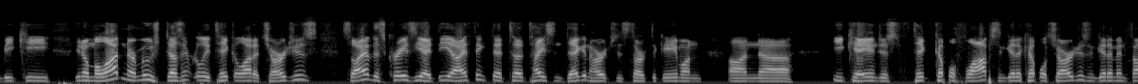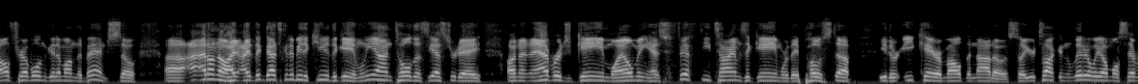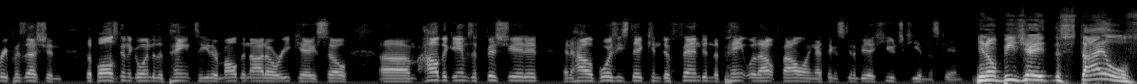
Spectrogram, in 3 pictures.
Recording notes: Live from the Mountain West basketball tournament in Las Vegas.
